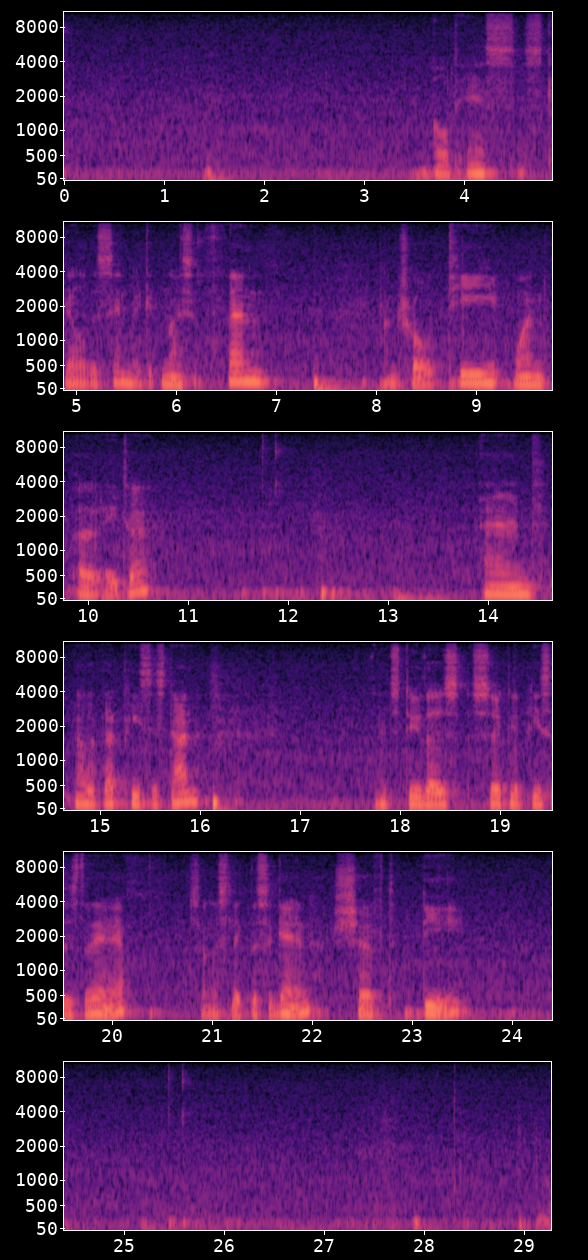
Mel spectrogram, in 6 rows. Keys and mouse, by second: 3.7 alt+s, 8.8 ctrl+t, 20.5 click, 23.3 shift+d, 28.9 r.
